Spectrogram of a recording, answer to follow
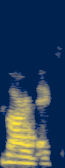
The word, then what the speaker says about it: Kovarovics: So yes, Kovarovics is how you pronounce it.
